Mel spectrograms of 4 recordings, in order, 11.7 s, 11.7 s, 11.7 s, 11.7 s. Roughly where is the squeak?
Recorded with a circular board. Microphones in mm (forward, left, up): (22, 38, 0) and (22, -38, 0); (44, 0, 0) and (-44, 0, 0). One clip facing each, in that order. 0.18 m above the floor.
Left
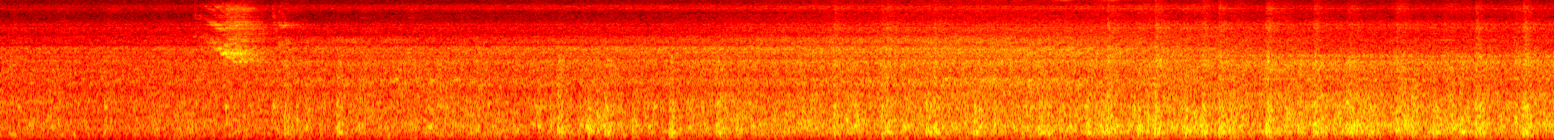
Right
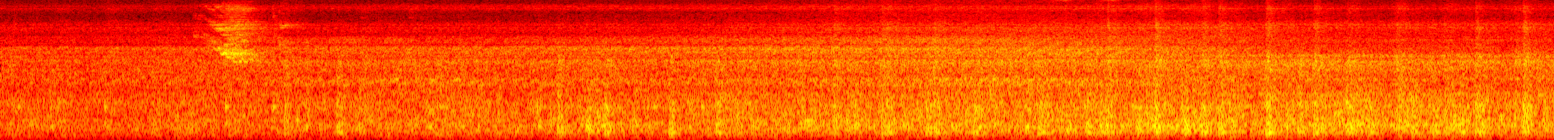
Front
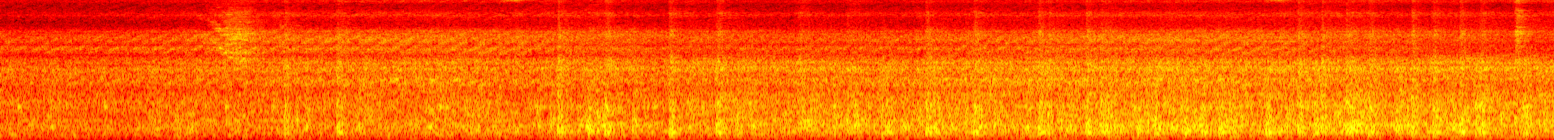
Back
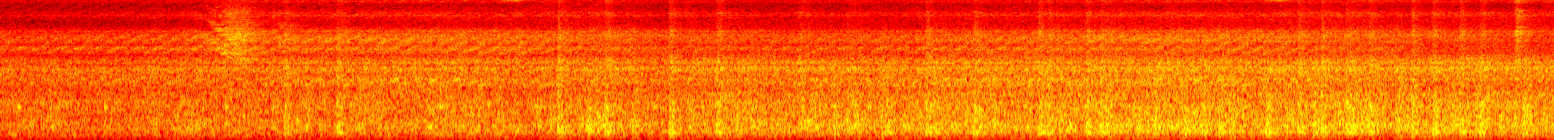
Behind.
